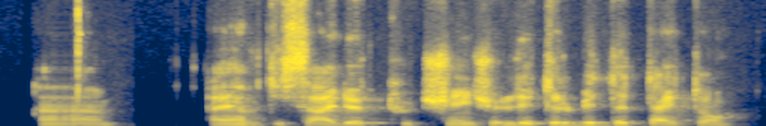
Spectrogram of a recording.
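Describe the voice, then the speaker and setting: The background is silent and the recording very clean. The speaker talks in a French accent. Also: man. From France. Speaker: engineering professor. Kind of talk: lecture presentation.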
